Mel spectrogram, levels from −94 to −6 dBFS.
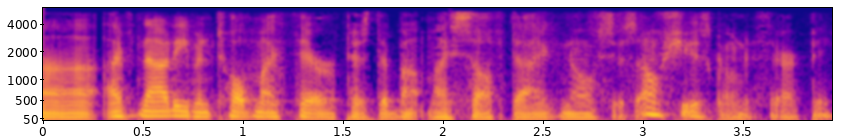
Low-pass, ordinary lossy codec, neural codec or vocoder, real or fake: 5.4 kHz; AAC, 32 kbps; none; real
